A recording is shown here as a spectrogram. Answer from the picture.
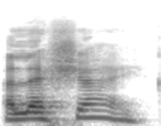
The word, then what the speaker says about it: Aléshé: Babatunde, Aléshé. – Come on. Grip. – How'd I pronounce that? All right. – Yeah, perfect, man. Perfect.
